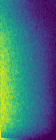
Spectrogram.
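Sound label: snare drum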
